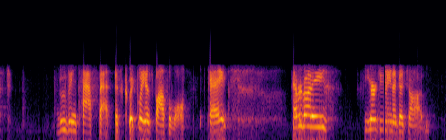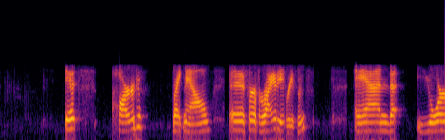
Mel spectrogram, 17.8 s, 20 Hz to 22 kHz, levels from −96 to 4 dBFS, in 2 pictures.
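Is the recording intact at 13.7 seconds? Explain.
No. At 13.7 seconds the speech carries the G.723.1 codec damage present across the whole clip. The low-rate coding, consistent with about 6.3 kbit/s and coarse 30 ms frames, leaves the speech muffled and hoarse with smeared consonants. On a spectrogram, energy is confined to roughly 250 Hz to 3.4 kHz with an empty band above, and formants appear blocky and stepped.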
